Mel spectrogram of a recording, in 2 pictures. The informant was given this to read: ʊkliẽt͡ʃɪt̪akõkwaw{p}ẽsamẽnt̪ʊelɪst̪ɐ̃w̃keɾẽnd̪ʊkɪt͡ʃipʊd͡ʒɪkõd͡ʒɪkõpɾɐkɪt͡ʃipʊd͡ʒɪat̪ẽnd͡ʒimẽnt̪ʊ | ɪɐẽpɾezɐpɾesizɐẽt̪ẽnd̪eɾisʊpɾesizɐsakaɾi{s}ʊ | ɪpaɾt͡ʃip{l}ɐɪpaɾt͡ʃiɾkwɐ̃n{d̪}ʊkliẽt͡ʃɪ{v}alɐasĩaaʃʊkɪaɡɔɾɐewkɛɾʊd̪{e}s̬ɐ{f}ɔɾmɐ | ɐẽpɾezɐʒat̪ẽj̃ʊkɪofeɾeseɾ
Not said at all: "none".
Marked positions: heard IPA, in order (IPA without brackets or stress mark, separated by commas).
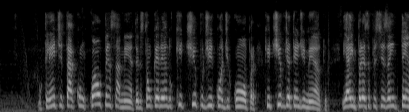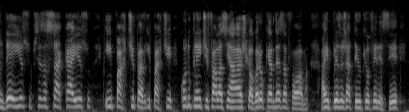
p, s, ɾ, d̪, f, ɛ, f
